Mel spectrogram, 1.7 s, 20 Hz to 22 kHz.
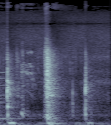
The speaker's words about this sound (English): The room clerk looked worried, but I punched the elevator button, and just 43 seconds and five floors later, I was knocking at room 502.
